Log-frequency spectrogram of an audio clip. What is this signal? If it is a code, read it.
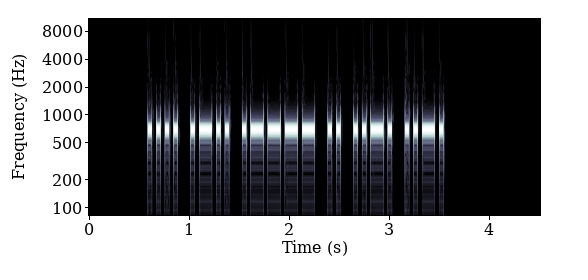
Morse code, heard as a keyed tone, about 28 wpm, 700 Hz. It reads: HL1IFF
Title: DXCC-100 Call Signs - 6 Characters - 28wpm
